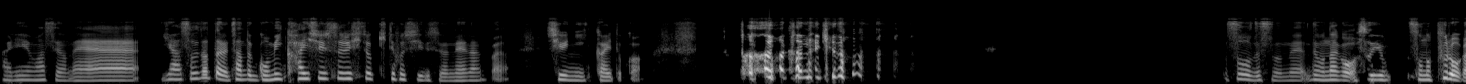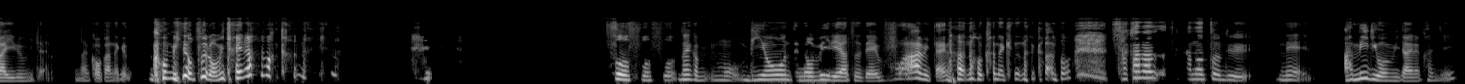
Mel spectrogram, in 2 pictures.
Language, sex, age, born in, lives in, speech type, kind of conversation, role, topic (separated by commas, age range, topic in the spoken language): Japanese, female, 45-49, Japan, Japan, conversation, unstructured, none, 宇宙についてご存じのことを教えてください。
